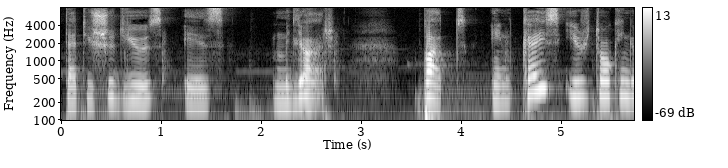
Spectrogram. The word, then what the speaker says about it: melhor: And that different word in Portuguese is the word melhor. Melhor. Como se escreve melhor? M-E-L-H-O-R.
